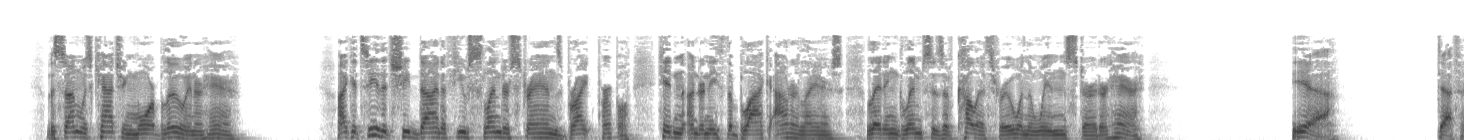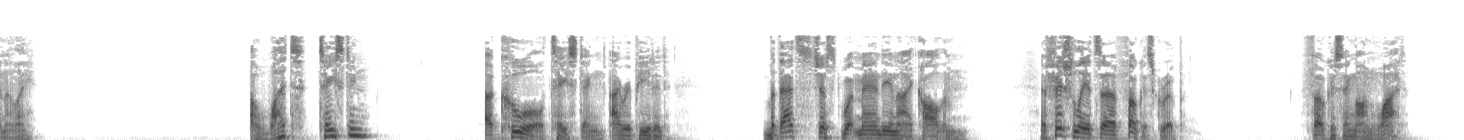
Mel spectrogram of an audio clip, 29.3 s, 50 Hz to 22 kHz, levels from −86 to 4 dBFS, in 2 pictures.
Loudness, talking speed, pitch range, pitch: -24 LUFS, 135 wpm, 100-125 Hz, 115 Hz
